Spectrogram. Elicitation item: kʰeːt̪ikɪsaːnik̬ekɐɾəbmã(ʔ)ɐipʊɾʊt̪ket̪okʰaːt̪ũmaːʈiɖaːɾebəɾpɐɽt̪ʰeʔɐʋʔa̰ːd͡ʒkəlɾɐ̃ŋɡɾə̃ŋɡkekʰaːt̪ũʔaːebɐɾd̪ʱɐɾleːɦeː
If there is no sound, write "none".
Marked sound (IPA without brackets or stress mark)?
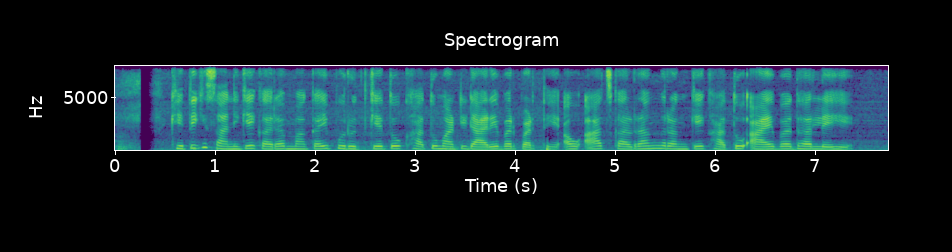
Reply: k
